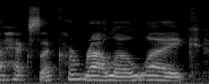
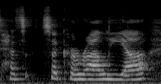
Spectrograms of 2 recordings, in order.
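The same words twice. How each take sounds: First: "Hexacoralla" without the -ia ending; mispronounced Hexacoralla. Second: "Hexacorallia" ending in -lia, not -la; corrected pronunciation. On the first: Real, not acted. Painter describing her dream print idea, mispronounced Hexacoralla. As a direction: say "Hexacoralla" ending in plain -la, no i sound. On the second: Shown as a demonstration. Painter owning up to a long-standing slip, corrected Hexacorallia. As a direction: say "Hexacorallia" with an i sound before the final a. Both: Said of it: "my pronunciation is wrong".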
